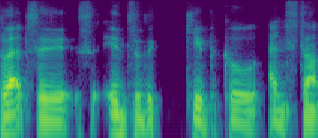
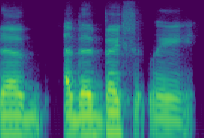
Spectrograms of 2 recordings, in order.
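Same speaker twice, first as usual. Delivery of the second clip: ordinary talk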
